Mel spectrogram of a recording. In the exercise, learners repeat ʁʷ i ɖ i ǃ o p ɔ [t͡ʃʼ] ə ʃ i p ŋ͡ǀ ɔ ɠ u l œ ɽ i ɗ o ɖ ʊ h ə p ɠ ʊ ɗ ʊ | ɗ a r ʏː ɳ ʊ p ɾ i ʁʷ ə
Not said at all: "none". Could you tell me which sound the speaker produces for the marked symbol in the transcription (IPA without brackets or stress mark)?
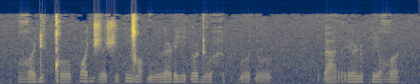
d͡ʒ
